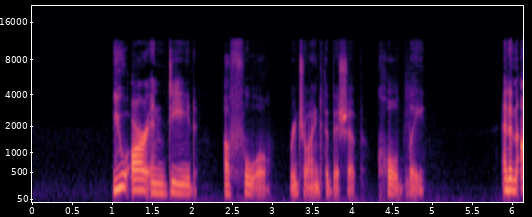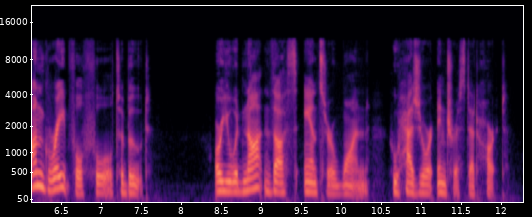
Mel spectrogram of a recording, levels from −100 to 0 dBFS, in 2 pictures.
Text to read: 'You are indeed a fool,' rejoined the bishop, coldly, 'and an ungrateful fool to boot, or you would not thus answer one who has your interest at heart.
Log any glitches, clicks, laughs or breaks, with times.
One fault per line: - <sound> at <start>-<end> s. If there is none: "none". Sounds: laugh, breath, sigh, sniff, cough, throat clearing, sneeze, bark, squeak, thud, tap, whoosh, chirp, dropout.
none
